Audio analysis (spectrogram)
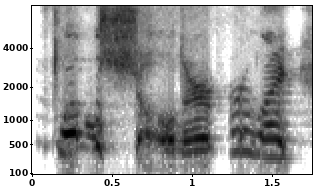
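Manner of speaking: laughing through real tears; teary laugh. Real, not acted. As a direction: crack into a tearful laugh. Crying on son's shoulder.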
